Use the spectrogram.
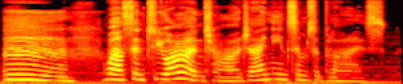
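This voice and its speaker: A woman hosting a roleplay gaming video, mixing casual commentary with deliberate readings of her character's dialogue. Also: mid-range voice, pushed and bright.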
